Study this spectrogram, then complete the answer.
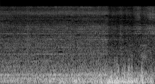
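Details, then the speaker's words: Kaeser 5HP three-phase rotary screw compressor on a single-phase VFD, heard over the vent: unloaded with the intake closed at 30 Hz, a low steady rumble with soft airflow and slight VFD whine, plus the refrigerated dryer fan. "over the vent I know it's not too much air noise but there's that thirty Hertz there's still air flowing you can hear the VFD whine a little bit"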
